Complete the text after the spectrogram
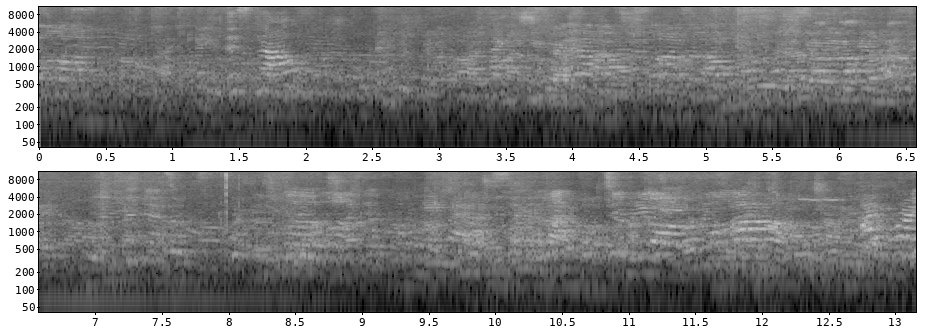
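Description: Many children chatter and talk at once in a busy room.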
